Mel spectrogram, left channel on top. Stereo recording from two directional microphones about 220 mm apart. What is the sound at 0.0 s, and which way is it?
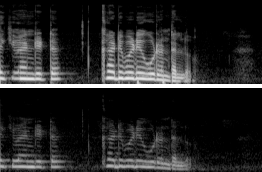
A woman's voice, 50° left (ahead or behind).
